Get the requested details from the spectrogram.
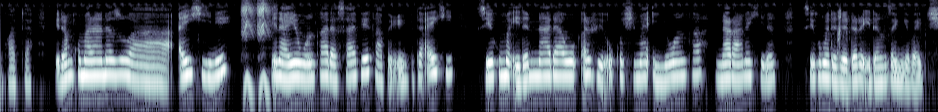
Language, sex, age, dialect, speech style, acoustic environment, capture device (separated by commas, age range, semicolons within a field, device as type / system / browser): Hausa, female, 25-34, Nigeria - Katsina, excited, silence, mobile / Linux / Chrome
